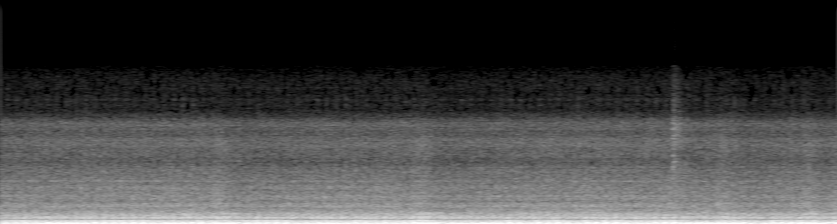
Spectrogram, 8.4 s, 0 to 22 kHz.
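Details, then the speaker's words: Flood-damaged Yamaha FZ6 Fazer running after intake cleaning and engine oil flush: steady, even engine rumble with no knocks or misses; runs smoothly and sounds normal, though some water was later found in the fuel. "we brought it back to thinking there is a bike again so it's working like a bike again it sounds like a bike again it's not pumping water again it's acting just like a bike"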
